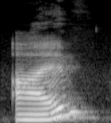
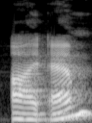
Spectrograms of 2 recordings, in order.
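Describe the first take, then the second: First: It is said as one contracted syllable. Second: It is said as two full separate words. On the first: The speaker calls it right. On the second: The speaker calls it wrong.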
